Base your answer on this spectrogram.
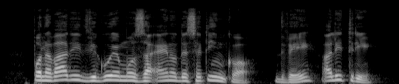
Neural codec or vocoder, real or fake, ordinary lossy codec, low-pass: none; real; MP3, 96 kbps; 14.4 kHz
